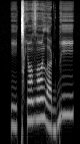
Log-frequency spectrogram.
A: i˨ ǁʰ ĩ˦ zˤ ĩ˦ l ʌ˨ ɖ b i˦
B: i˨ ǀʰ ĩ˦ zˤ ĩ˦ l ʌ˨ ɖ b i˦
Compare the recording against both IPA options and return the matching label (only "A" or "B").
B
